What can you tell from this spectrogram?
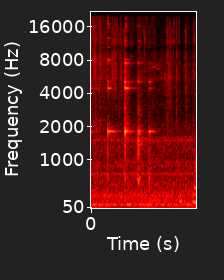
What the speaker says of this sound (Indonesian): Itu Gelas gelasnya Pokemon.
